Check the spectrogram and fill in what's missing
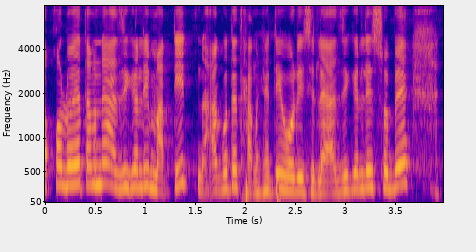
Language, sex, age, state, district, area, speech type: Assamese, female, 30-45, Assam, Nalbari, rural, spontaneous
